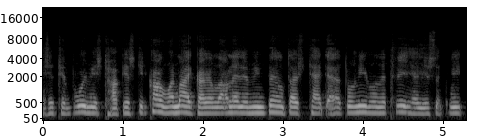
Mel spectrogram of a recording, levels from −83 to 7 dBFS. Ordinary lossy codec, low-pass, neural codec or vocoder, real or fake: none; 10.8 kHz; codec, 24 kHz, 0.9 kbps, WavTokenizer, medium music audio release; fake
